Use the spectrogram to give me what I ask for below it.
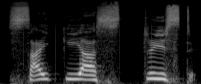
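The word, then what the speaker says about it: psychiatrist: साइकियाट्रिस्ट। क्या पढ़ेंगे? साइकियाट्रिस्ट, साइकियाट्रिस्ट, साइकियाट्रिस्ट। क्या पढ़ेंगे? साइकियाट्रिस्ट, ठीक है ना। यहाँ पे भी जो है पी साइलेंट रहेगा।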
